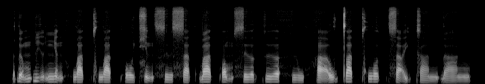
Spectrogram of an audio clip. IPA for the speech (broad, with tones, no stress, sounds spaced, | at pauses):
ɗ ə̰˧˥ m ɓ ḭ˧˨ ə̯ ɲ a̰˧˨ n h w a˨˩ t̚ k w a˨˩ t̚ ʔ o̤˨˩ t͡ɕ ə̰˧˨ n s ɨ̤˨˩ s a˨˩ t̚ ɓ a˦˥ t̚ ʔ ɔ̰˧˨ m s ɨ˧ ə̯ k ɨ˧ ə̯ h ɨ̤˨˩ w h a̰ː˧˥ w t̪ a˦˥ t̚ k w o˦˥ t̚ s a̰˧˥ j k a̤˨˩ n ɗ a̤˨˩ ŋ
